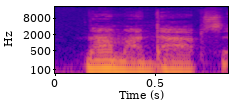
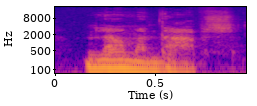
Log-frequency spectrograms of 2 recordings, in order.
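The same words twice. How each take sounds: First: The phrase is clipped into one short word. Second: The same.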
